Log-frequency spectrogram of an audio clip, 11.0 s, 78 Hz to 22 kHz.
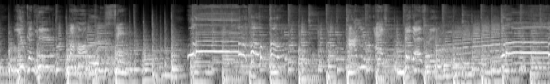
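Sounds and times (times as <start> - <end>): drums and bass beat: 0.0 - 11.0
person singing: 3.6 - 6.1, 6.7 - 9.0, 9.9 - 11.0.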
